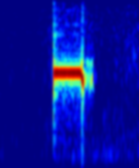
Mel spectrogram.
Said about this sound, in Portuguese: Sua chamada está sendo encaminhada para a caixa de mensagens e estará sujeita a cobranças após o sinal. Após o sinal, fale o seu nome e deixe o seu recado.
